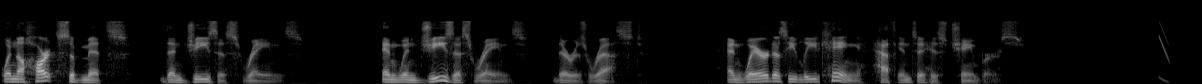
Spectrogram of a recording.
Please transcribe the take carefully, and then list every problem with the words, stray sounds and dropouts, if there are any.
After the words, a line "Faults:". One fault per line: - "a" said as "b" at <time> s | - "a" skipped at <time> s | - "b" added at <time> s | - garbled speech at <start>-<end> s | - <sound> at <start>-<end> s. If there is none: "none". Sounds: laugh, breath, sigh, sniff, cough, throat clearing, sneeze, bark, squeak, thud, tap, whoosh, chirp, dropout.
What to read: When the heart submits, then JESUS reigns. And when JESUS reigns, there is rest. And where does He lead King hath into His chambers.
When the heart submits, then JESUS reigns. And when JESUS reigns, there is rest. And where does He lead King hath into His chambers.
Faults:
- chirp at 11.6-11.7 s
